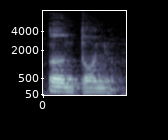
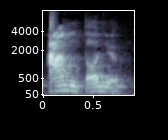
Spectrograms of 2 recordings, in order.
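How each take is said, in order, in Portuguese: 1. A primeira vogal é fechada, como um schwa. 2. A primeira vogal é aberta, como um "a" pleno. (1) "um sonzinho um pouco mais fechado" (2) "nem Antônio... Não é aberto assim"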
